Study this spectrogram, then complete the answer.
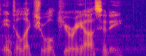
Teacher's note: when put together to form the phrase intellectual curiosity the primary stress in one is reduced to secondary stress a word group carries only one primary stress note that the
